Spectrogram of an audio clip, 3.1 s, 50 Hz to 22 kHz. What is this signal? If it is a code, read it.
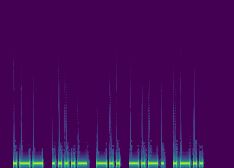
Morse code, heard as a keyed tone, about 28 wpm, 700 Hz. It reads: W4DCL
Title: USA Call Signs - 5 Characters - Repeated 2x - 28wpm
